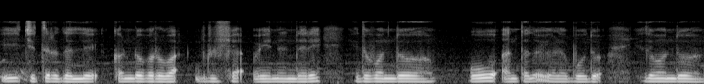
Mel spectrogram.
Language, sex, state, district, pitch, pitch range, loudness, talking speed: Kannada, male, Karnataka, Raichur, 135 Hz, 135-140 Hz, -15 LUFS, 120 wpm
